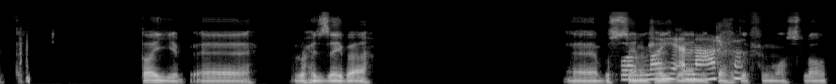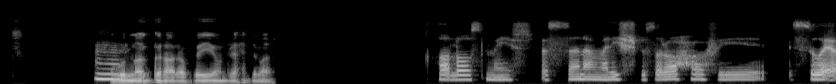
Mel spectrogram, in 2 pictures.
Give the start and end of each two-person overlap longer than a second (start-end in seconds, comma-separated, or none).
6.2-7.5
